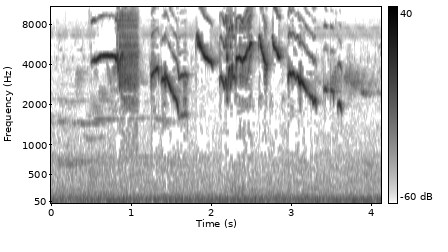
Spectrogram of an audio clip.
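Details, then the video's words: Oriental magpie-robin delivering its fighting song, meant to rouse males: a whistle, a harsh buzzy note, then a tumbling series of rapid descending slurred whistles. "Hót Đấu Kích Trống Căng Lửa || Luyện Giọng Chòe Than"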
